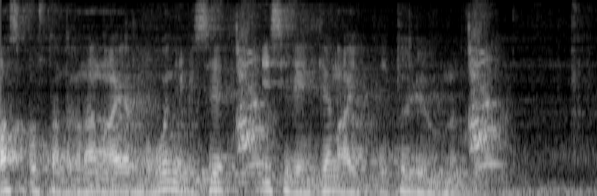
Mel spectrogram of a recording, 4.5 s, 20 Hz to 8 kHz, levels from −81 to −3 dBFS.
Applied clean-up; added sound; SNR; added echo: none; Dog; 5 dB; reverberation time 1.2 s.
